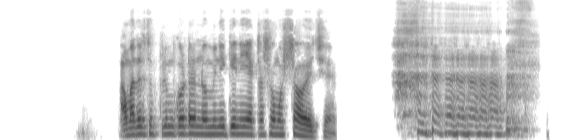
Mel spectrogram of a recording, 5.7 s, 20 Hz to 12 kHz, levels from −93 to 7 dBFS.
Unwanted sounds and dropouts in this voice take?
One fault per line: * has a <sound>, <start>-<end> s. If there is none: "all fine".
* has a laugh, 3.9-5.4 s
